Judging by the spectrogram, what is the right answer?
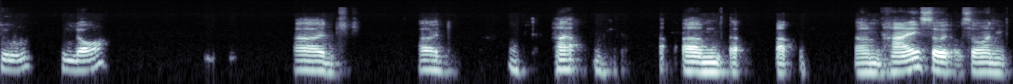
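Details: Stuttering in an adult man hosting a stammering practice circle, natural speech before a voluntary stammering demonstration, with audible word repetitions.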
